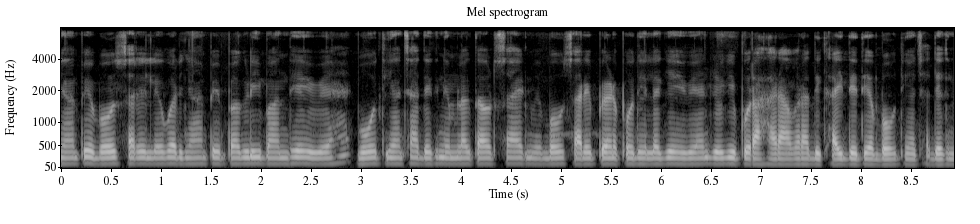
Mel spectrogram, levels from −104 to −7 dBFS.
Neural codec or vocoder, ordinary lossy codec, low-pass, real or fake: none; none; 7.2 kHz; real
